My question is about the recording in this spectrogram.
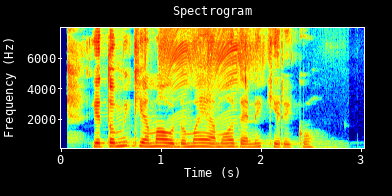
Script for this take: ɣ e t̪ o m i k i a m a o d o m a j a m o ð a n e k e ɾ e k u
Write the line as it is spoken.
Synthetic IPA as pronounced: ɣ e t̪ o m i k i a m a o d o m a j a m ɔ ð ɛ n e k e ɾ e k o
